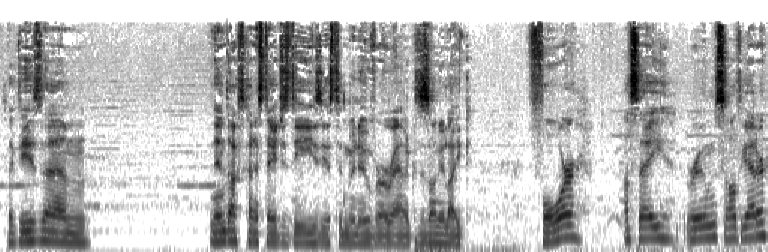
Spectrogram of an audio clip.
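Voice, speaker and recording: A man with an Irish accent and fairly low pitch, fairly slow and full of long, frequent pauses, his intonation lively, with music in the background. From Ireland. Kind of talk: casual let's play commentary.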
